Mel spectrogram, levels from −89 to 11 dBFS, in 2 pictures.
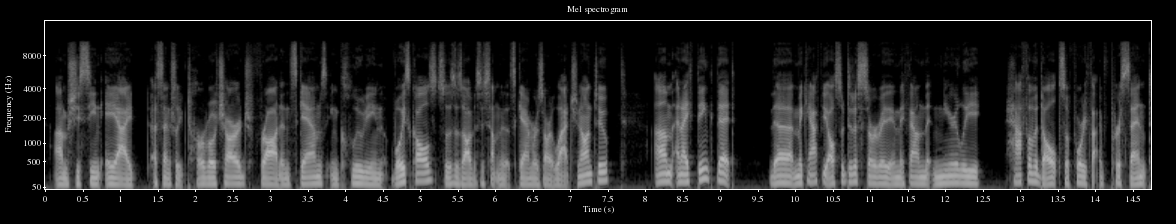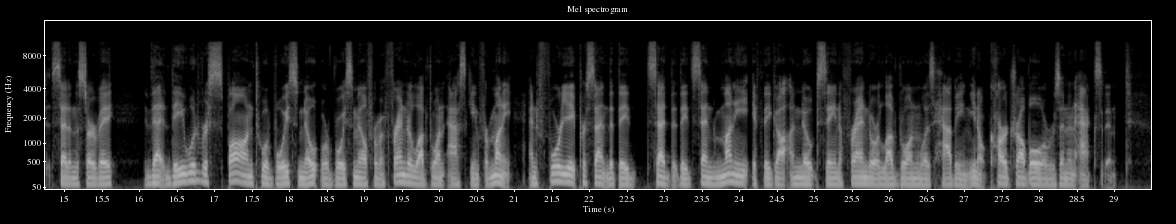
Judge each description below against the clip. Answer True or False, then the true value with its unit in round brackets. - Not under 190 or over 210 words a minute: True (200 wpm)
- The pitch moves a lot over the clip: False (3.3 semitones)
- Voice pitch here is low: True (100 Hz)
